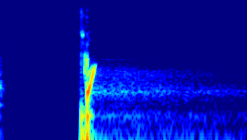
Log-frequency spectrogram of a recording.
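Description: A single short pop with a quickly rising pitch about a second in, fading out in a soft reverberant tail: a logo-reveal sound effect.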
